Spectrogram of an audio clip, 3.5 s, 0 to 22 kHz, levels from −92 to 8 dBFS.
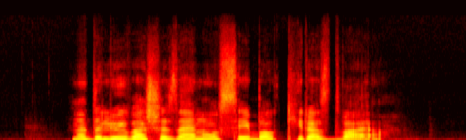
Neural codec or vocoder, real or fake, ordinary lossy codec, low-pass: codec, 44.1 kHz, 7.8 kbps, Pupu-Codec; fake; none; 19.8 kHz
